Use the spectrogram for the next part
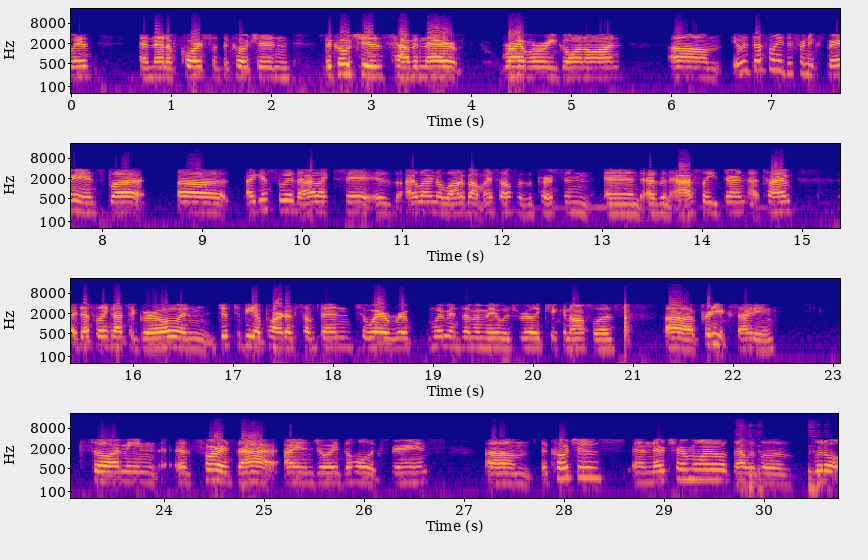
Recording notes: a call-in interview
